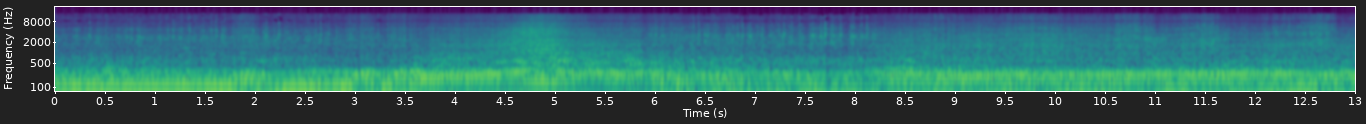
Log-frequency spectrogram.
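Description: A big engine roars and revs loudly outdoors.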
